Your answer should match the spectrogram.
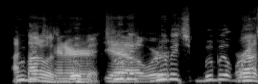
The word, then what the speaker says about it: Bubic: It's pronounced Bubich. I thought it was Bubich.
